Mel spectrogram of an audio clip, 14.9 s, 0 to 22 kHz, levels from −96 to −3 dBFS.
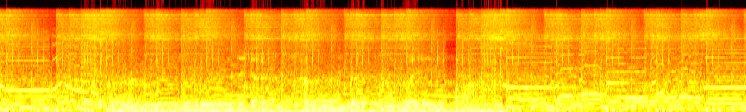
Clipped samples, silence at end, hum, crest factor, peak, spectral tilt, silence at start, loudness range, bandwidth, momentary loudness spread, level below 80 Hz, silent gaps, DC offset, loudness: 0.2%; 0 s; none; 10 dB; 0 dBFS; -4.5 dB/octave; 0 s; 2 LU; 16.5 kHz; 3 LU; -18 dBFS; none; 10%; -10 LUFS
